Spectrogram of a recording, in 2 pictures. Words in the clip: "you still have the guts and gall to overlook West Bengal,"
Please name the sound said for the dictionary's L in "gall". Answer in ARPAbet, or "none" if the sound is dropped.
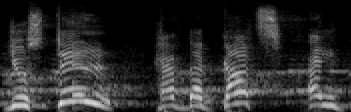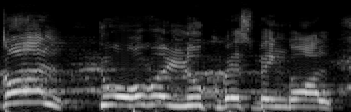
L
